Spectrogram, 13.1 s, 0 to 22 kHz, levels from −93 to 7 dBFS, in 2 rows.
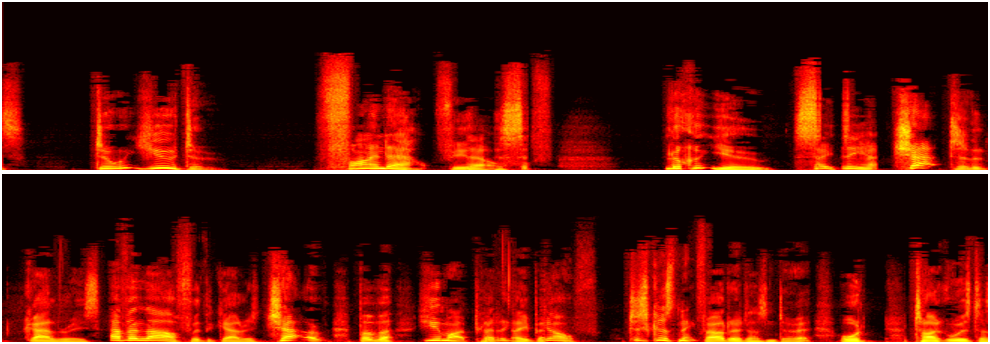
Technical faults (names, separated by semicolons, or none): frames out of order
